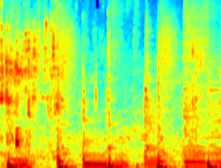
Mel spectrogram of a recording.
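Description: Distilled white vinegar poured from a glass measuring cup into a bowl of water, a short splashing trickle, over background music.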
